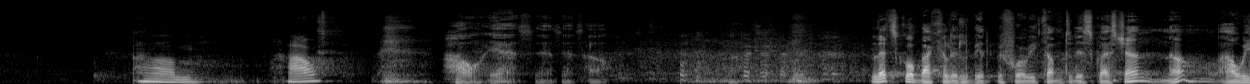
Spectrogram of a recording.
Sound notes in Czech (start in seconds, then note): 6.4 smích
